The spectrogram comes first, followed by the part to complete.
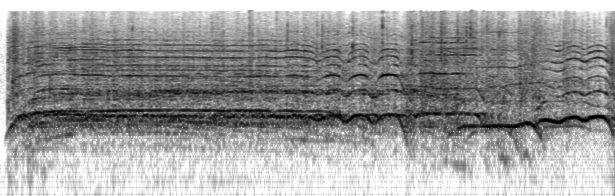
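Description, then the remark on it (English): A studio audience applauds loudly and steadily to vote for the side they think is in the right, with high cheers and whoops rising and falling above the dense clapping for nearly five seconds. “If you think Andrew and Ben, and therefore Hannah, is in the right, applaud now.”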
